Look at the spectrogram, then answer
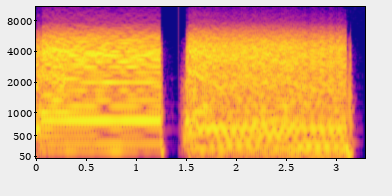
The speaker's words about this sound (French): en exemple un accord de La 5, un accord de quinte. Là-dedans, on entend d'abord un La, la note la plus grave, qui on appelle aussi la fondamentale. Ensuite, la deuxième note, c'est la quinte, et c'est elle qui va donner une sensation de puissance.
